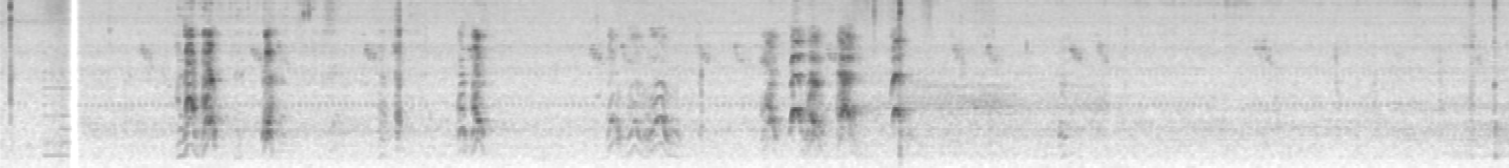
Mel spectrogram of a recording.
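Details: Sparkle, a pet dog, reacting while watching her own videos indoors: a scattered run of short, sharp yips and barks clustered in two bursts, then quiet room tone for the final seconds.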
